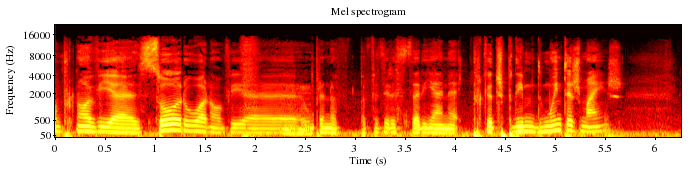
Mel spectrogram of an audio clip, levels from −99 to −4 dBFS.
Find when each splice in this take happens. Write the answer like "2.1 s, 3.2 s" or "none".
2.6 s, 4.1 s

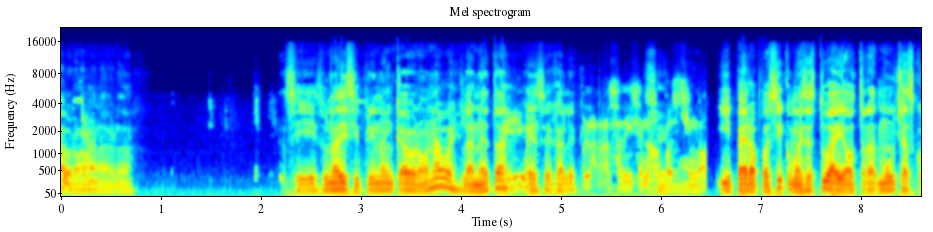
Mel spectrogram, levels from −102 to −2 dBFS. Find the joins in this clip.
5.2 s, 6.5 s

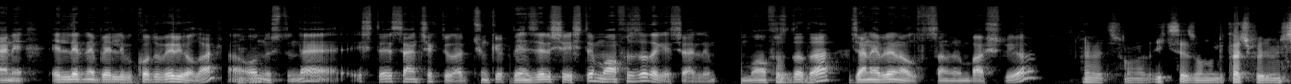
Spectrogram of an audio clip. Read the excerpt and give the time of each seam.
none

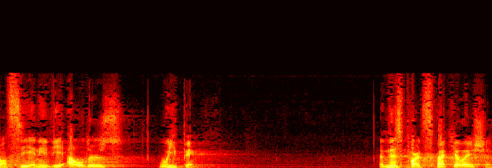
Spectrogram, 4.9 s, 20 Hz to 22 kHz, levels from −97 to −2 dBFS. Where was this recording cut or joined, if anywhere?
3.7 s

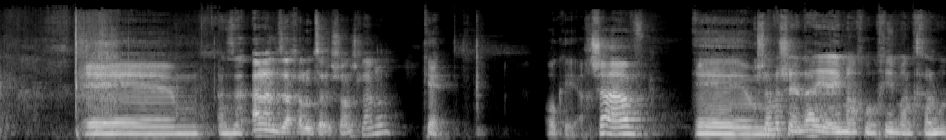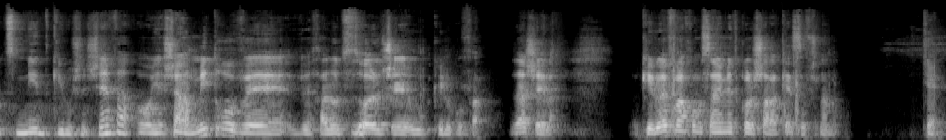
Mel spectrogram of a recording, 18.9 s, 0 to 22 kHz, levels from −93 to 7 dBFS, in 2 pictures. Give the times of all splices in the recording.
none

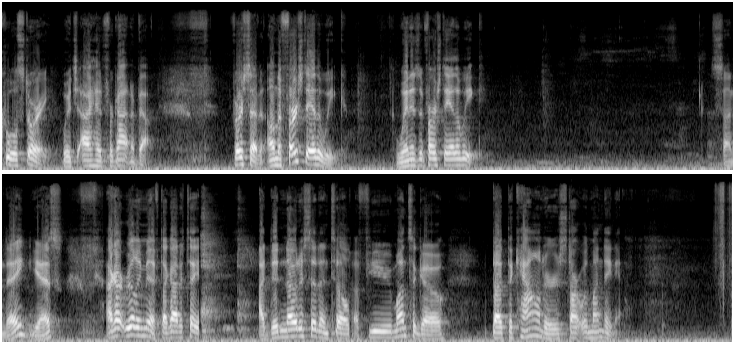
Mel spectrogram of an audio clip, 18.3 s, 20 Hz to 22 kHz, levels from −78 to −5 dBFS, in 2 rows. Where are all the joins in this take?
11.6 s, 13.5 s

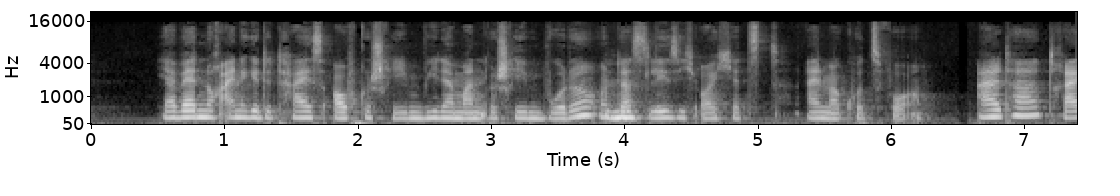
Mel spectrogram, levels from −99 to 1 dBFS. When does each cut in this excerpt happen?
3.0 s

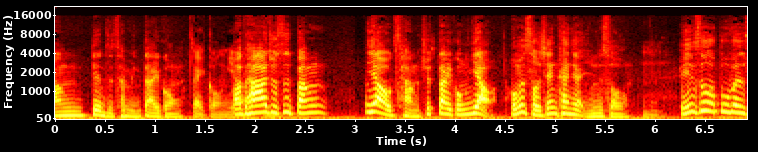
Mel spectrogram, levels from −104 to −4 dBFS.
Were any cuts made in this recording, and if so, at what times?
3.0 s, 4.5 s

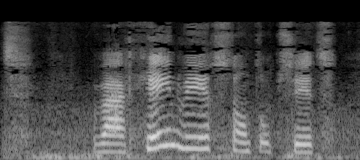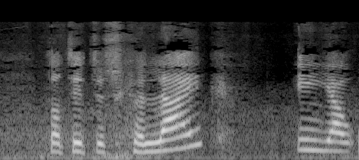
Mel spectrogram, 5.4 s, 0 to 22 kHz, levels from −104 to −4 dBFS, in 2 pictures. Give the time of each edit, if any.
none

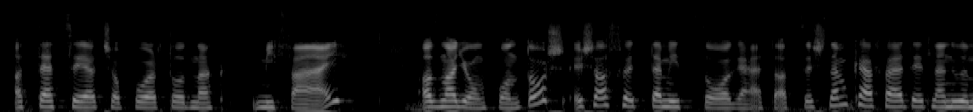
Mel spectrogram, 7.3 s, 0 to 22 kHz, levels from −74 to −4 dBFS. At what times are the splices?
none

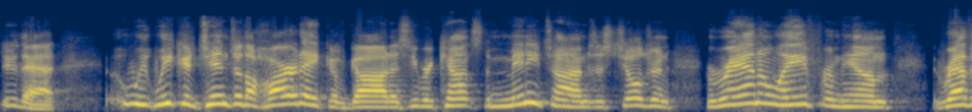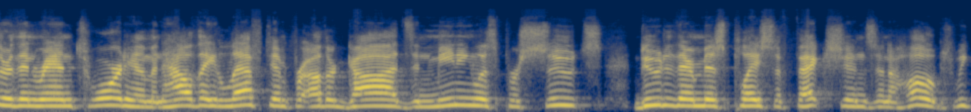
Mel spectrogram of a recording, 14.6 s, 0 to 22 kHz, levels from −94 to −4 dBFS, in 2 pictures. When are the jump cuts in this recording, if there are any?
none

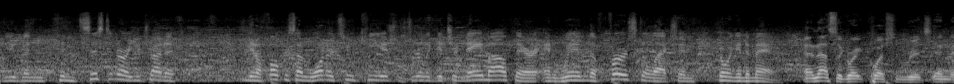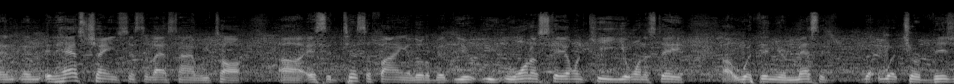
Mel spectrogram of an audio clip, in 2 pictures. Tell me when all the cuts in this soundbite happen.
none

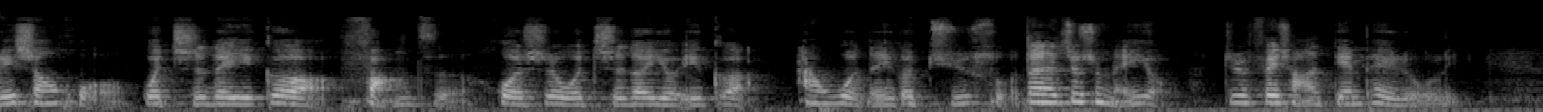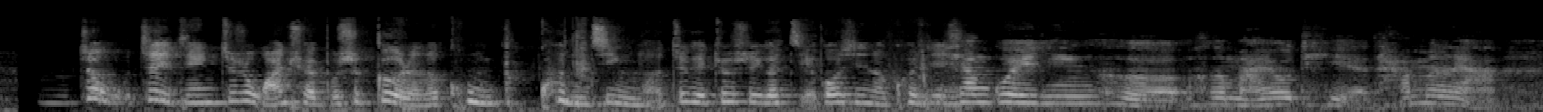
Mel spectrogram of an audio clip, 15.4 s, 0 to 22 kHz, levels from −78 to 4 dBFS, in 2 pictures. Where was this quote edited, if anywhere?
none

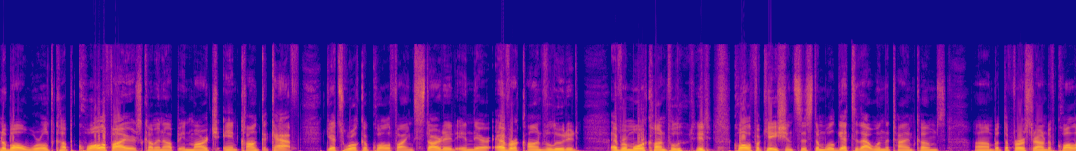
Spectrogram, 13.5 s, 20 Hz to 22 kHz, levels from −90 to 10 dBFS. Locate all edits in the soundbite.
7.6 s

